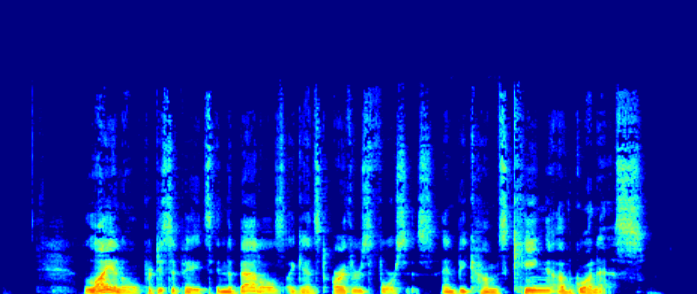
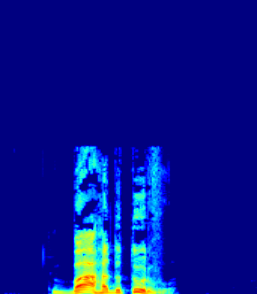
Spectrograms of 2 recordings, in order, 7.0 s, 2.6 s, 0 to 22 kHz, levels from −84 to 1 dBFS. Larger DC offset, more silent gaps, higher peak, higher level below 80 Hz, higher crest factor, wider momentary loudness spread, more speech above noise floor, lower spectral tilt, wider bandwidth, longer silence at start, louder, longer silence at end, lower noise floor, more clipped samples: neither; neither; second, -4 dBFS vs 0 dBFS; second, -60 dBFS vs -52 dBFS; about the same, 20 dB vs 20 dB; second, 11 LU vs 21 LU; second, 35 dB vs 67 dB; about the same, -6 dB/octave vs -6 dB/octave; first, 16 kHz vs 11.5 kHz; first, 0.85 s vs 0.5 s; second, -23 LUFS vs -17 LUFS; second, 0.6 s vs 0.95 s; second, -57 dBFS vs -84 dBFS; neither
